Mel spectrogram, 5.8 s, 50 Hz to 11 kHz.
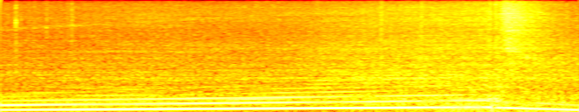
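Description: Mk2 Volkswagen Golf GTS engine on a third-gear pull, revs climbing steadily for about five seconds. Near the end the throttle closes with a brief hiss and the revs fall away.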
